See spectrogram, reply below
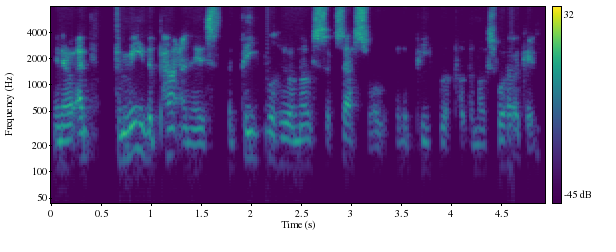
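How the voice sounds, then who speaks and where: A man's voice: mid-range voice, fast talker, mellow, breathy edge, dry recording, rough recording. A man giving casual advice as an interview guest, chatty and repeating himself for emphasis. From England.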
